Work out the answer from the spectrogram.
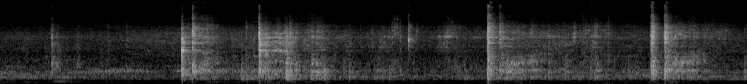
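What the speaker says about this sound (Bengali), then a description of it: "আর যেটুকুনি আছে এটুকুনি ভেজে নেবো" Black gram lentil fritters frying in oil, with a soft, steady sizzle broken by several sharp clinks and scrapes of a utensil against the pan, close by and with no voices.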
